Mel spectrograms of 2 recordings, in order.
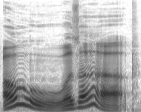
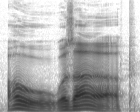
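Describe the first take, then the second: First: Slow, stretched ad-lib, swooping higher; mock rapper ad-lib, very slow; drawn-out rapper ad-lib. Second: Slow, stretched mock ad-lib; lazy, slow hype ad-lib; drawn-out rapper ad-lib. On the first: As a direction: really draw it out and let the pitch swoop up. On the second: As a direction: draw it out like the rapper on the record. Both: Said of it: "I'll do my best to match his cadence".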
